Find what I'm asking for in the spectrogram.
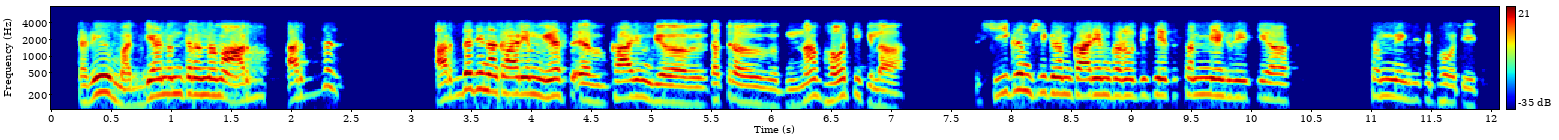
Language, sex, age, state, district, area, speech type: Sanskrit, male, 30-45, Karnataka, Dakshina Kannada, rural, conversation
